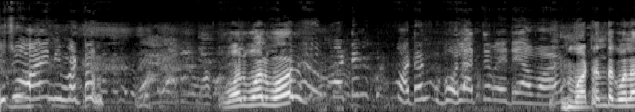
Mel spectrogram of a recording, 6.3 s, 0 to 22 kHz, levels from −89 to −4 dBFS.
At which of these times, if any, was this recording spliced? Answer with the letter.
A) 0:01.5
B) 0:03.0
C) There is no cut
C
